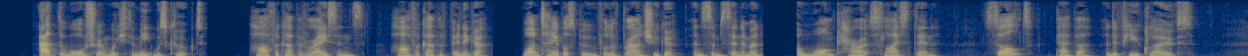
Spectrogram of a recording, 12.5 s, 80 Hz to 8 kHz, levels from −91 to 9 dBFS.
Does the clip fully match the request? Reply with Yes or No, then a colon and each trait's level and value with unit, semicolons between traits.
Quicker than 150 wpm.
Yes: average, 175 wpm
